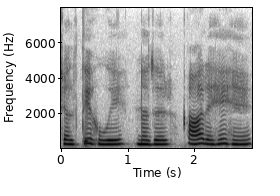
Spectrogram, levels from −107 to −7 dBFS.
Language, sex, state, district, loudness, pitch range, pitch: Hindi, female, Himachal Pradesh, Shimla, -14 LUFS, 230-250 Hz, 235 Hz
